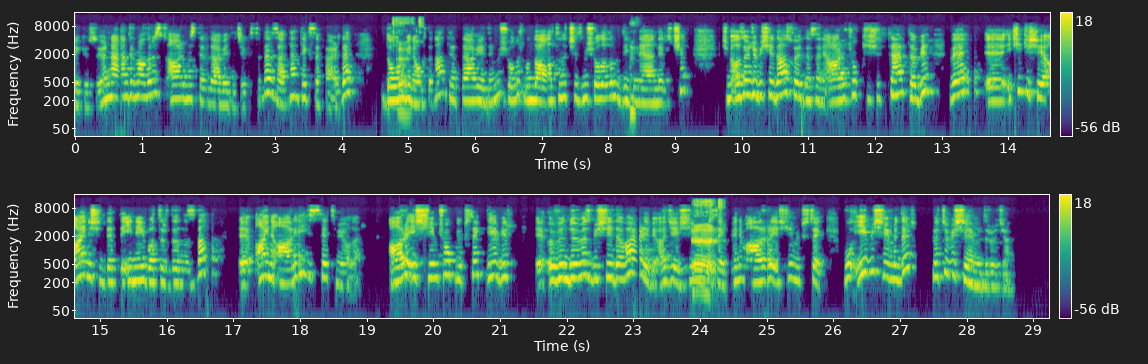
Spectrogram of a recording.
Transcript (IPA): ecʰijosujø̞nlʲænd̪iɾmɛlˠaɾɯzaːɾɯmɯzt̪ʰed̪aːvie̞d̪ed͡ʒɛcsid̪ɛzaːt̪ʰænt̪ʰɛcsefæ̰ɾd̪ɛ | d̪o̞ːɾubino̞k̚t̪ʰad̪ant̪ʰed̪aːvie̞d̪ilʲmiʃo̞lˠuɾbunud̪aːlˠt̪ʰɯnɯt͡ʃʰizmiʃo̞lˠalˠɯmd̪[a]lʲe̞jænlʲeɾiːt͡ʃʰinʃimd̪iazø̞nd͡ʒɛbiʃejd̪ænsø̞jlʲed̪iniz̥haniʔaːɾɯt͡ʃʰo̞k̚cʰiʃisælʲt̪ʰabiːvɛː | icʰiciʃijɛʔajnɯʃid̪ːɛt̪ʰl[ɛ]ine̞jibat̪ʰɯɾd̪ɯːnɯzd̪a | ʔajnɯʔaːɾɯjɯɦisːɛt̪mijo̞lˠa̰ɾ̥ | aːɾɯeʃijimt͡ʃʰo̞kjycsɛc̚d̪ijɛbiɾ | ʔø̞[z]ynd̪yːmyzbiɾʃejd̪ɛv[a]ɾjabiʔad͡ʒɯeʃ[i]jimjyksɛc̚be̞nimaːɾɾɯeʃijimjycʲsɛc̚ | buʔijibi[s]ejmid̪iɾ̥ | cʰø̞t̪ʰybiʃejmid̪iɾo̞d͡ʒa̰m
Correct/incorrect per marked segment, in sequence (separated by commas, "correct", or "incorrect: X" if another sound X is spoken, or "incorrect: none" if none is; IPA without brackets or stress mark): incorrect: i, correct, incorrect: v, correct, correct, incorrect: ʃ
